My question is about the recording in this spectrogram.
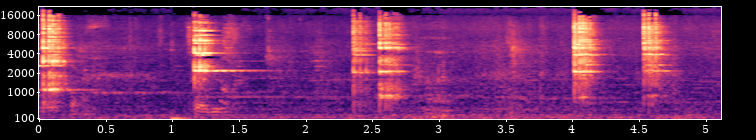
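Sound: beer glasses clinking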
